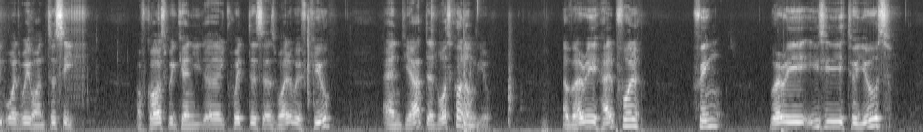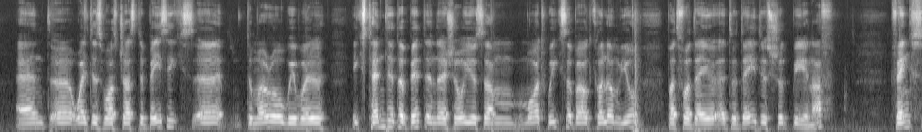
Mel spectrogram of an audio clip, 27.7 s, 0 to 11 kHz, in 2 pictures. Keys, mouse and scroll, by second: 2.5 click, 4.9 q.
